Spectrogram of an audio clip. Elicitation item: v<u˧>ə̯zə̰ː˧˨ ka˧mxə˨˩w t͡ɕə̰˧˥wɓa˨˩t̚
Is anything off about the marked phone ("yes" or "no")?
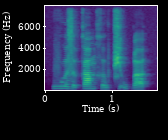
no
